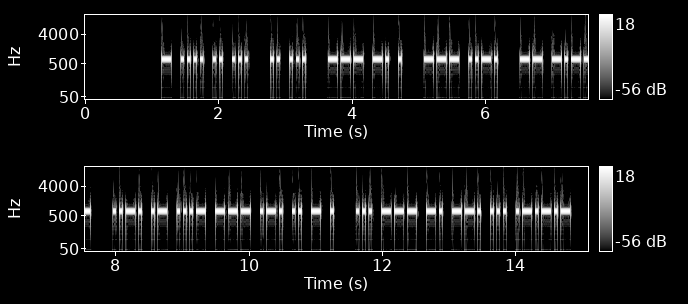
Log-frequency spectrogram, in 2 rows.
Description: Morse code, heard as a keyed tone, about 25 wpm, 700 Hz. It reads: THIS IS ONE OF MY FAVORITE SONGS.
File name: practice / 25wpm / Sentences with 4-Word Phrases - 25wpm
